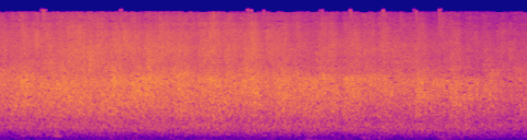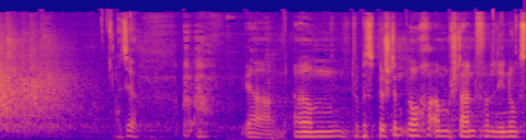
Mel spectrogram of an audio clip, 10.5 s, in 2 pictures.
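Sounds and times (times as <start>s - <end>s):
audience applause: 0.0s - 6.2s
speech: 6.6s - 10.5s.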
